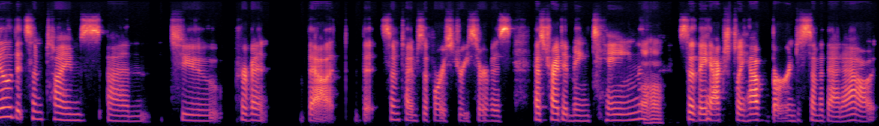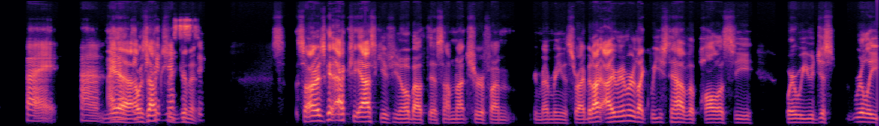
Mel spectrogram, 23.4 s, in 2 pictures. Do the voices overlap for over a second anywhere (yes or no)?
yes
